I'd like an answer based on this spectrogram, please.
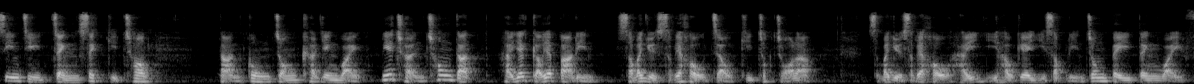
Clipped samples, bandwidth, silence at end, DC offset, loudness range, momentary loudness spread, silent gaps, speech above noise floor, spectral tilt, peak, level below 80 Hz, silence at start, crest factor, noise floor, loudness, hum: under 0.1%; 12.5 kHz; 0 s; under 0.1%; 2 LU; 6 LU; none; 34 dB; -4 dB/octave; -6 dBFS; -64 dBFS; 0 s; 18 dB; -57 dBFS; -24 LUFS; none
